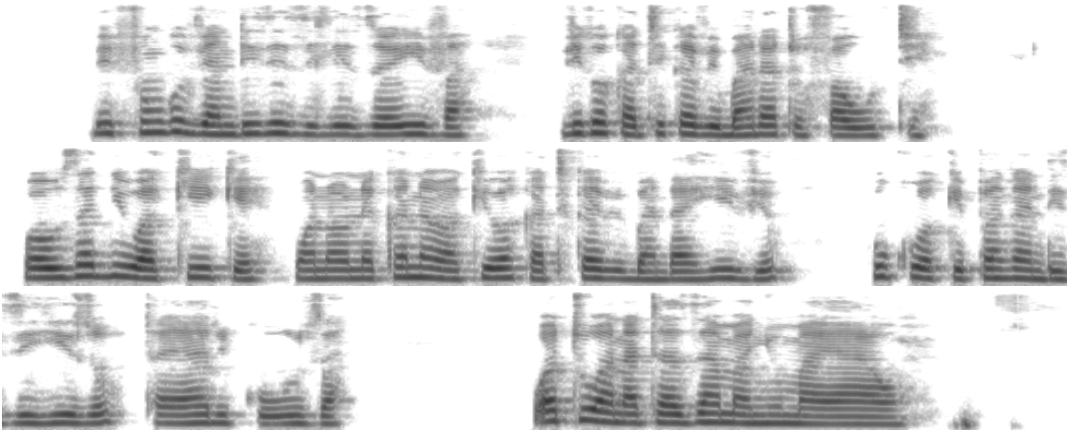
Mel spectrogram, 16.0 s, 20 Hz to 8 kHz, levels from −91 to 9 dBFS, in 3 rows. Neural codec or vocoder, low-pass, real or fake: none; 7.2 kHz; real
